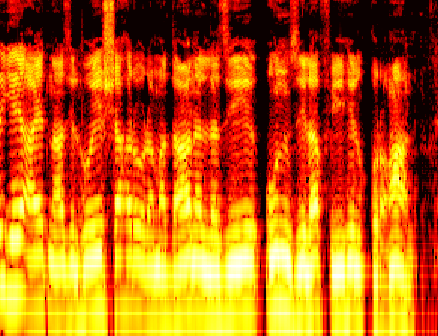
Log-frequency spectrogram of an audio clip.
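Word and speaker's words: رمضان: एक बात और है हम लोग इसे रमजान रमजान बोलते हैं उर्दू में लफ बिगाड़ दिया है असल लफ्ज है रमदान तो मैं उसी तरीके से प्रोनाउंस करूंगा यहां पर अल्लाह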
